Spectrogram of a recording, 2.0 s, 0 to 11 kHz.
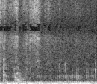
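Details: Two female foster kittens, one gray and one small black, purring together in their room in San Diego, spring 2024, while being socialised; a low, steady rumbling purr with soft room noise and brief rustles.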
